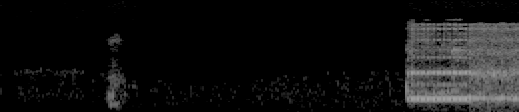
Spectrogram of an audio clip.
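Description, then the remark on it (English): After a quiet stretch with a brief soft tap, a loud, steady electronic phone ring tone begins abruptly and holds to the end, like an outgoing call from a cell phone ringing through. No one speaks. “I'm going to call her right now.”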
